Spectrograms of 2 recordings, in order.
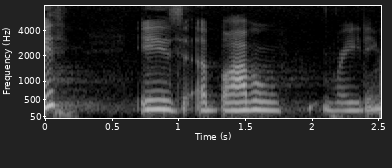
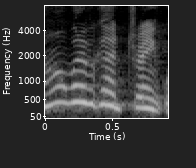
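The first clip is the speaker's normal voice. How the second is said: whiny complaining Israelites; 9 semitones higher, faster than usual. Retold or imitated. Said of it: "they're already complaining, going".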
